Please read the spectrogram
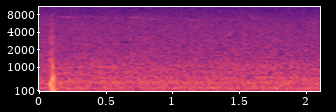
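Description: Faint steady insect buzzing, with one sharp knock just after the start as a brass alcohol burner is handled.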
